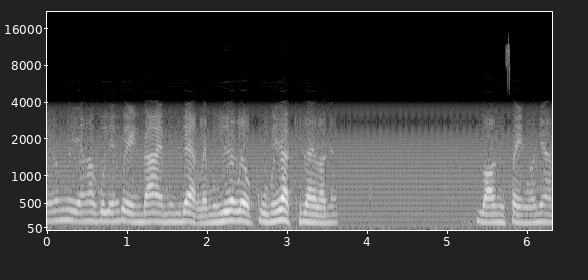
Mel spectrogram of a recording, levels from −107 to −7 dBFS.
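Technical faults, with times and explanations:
Throughout, DECT cordless phone buzz: a thin, steady buzz sits roughly 15 dB under the speech. A nearby DECT transmitter sends a radio burst every 10 ms, and the audio circuit rectifies it. A spectrogram shows even horizontal lines at 100 Hz and many harmonics.
Throughout, Bluetooth SBC compression: the treble flickers in and out, and a gritty, aliased grain rides on the speech. This is likely from SBC coding starved of bits, which fits a rate near 48 kbps. The spectrogram shows top bands blanking in patches, with coarse, blocky texture below.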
